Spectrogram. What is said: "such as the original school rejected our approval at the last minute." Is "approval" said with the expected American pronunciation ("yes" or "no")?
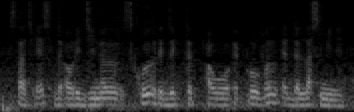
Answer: yes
